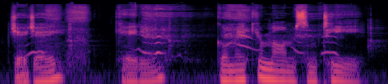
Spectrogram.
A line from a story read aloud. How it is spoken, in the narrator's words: Jeremy said softly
